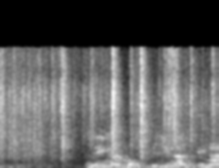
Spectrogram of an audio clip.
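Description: A man's voice talking in a small room, starting about a second in after a brief lull.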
